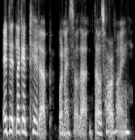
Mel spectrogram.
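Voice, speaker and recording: A woman chatting excitedly on a video call, rambling with lots of fillers. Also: on the high side, fast, vocal fry, breathy edge, no room sound. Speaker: guest on a group video chat. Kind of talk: casual chat.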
